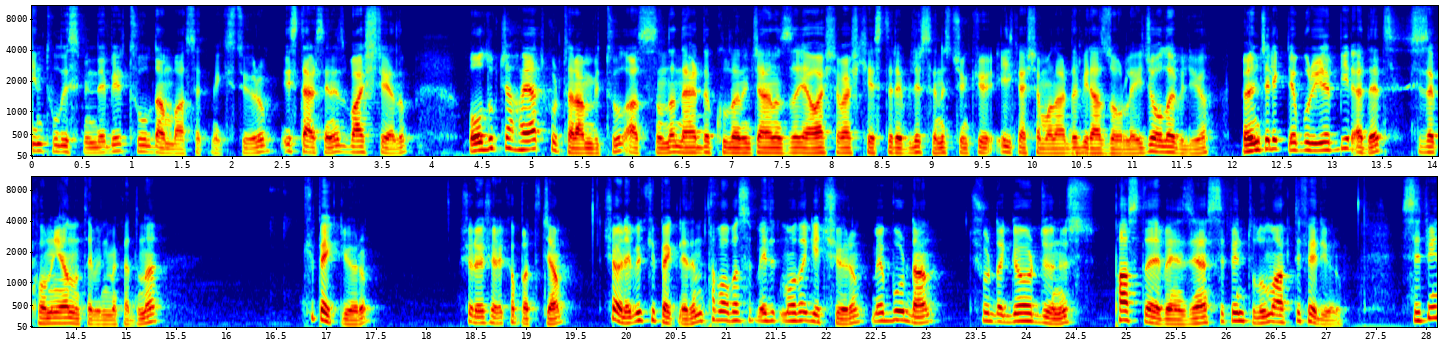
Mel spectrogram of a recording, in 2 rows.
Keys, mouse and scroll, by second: 10.5 shift+a, 17.5-17.8 scroll up 1, 18.5 click, 19.2-20.5 middle drag, 20.7 Tab, 25.8 click, 27.1-28.1 middle drag.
